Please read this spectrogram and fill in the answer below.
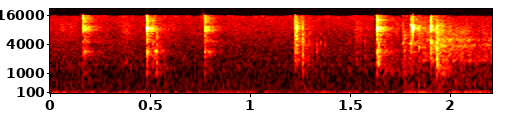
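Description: Faint, irregular clicking from computer input while drawing on screen, with one slightly louder click near the end.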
